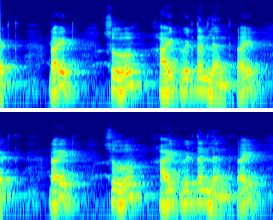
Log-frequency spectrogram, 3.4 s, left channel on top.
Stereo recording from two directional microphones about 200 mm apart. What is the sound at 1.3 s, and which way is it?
A man's voice, 45° left (ahead or behind).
